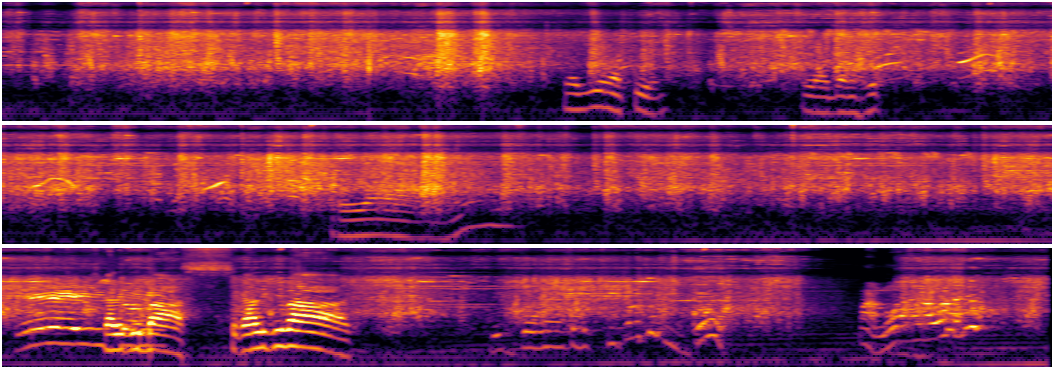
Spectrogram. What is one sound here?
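Game battle effects clash and whoosh continuously.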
